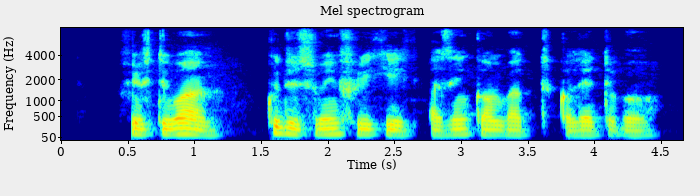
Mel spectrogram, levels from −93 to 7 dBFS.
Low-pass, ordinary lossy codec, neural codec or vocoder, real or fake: none; none; none; real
